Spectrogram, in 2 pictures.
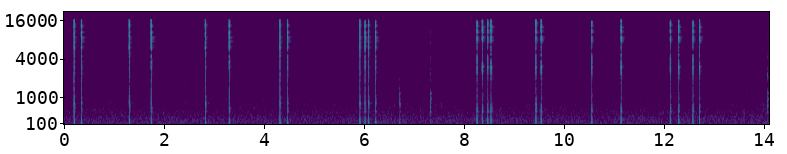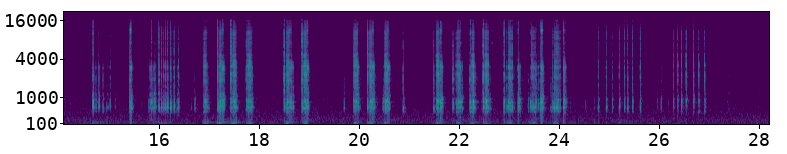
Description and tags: A couple of different mouse clicks and mouse wheel sounds.
Details: CSL TM137U mouse. Recorded with Zoom H4N.
Enjoy!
